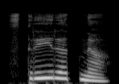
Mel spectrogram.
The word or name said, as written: ಸ್ತ್ರೀರತ್ನ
